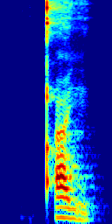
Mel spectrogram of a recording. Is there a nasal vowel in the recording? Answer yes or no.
no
